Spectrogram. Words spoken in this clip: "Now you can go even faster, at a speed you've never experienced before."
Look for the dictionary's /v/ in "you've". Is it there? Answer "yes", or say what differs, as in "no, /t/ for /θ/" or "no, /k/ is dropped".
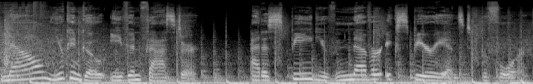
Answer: yes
